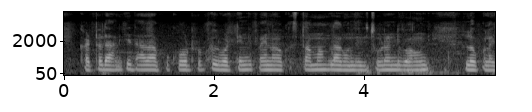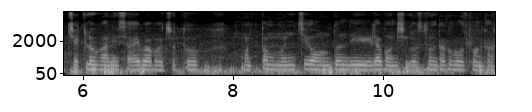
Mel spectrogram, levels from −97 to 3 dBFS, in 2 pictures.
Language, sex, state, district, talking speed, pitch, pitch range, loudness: Telugu, male, Telangana, Nalgonda, 135 wpm, 175 Hz, 170-180 Hz, -38 LUFS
